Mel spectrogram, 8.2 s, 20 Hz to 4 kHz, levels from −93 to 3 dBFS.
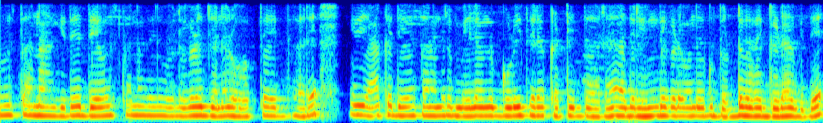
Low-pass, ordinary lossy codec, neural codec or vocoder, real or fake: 3.6 kHz; none; none; real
